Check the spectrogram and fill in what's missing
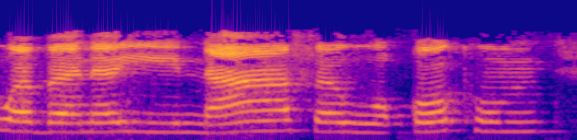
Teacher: یہ الف آپ کا تھوڑا شارٹ ہو گیا تھا، اس کو ہم تھوڑا کھینچ کے پڑھیں گے، ٹو حرکات ہے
